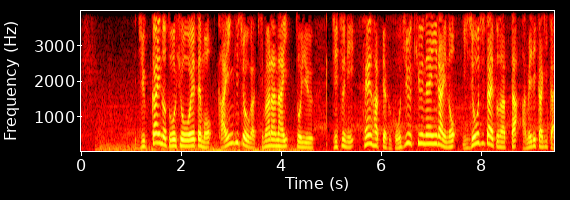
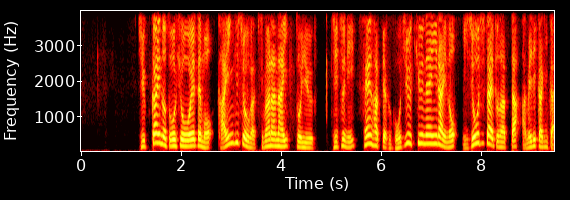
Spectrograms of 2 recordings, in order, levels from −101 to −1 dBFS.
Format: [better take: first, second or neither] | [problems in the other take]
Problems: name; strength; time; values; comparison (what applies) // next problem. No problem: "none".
first | noise reduction (neural mask model Resemble Enhance denoiser)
